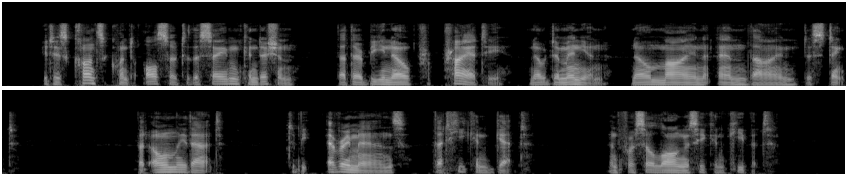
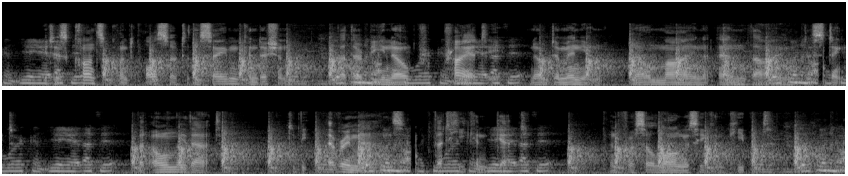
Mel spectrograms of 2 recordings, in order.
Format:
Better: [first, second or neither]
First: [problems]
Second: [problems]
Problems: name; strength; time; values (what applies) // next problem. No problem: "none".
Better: first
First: none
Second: background sound (Hammer / Wood); as loud as the speech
